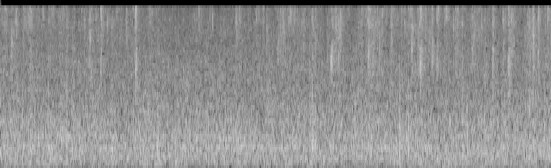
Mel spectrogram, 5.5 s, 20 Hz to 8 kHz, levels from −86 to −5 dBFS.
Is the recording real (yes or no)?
yes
